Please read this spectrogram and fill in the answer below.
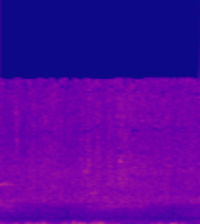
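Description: Light wind buffeting the microphone: an uneven low rumble in gusts over a faint steady outdoor hiss.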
